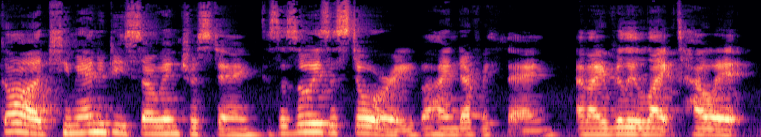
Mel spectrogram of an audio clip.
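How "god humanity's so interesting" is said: plain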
